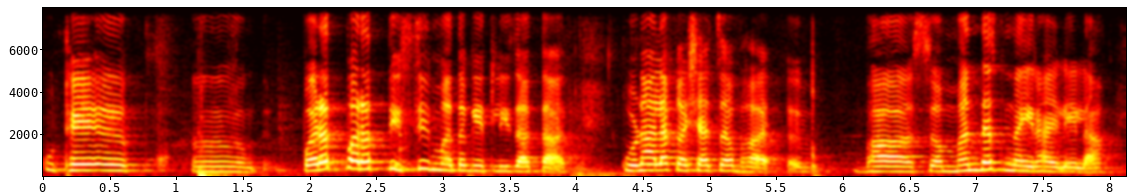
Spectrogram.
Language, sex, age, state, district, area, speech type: Marathi, female, 60+, Maharashtra, Pune, urban, spontaneous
